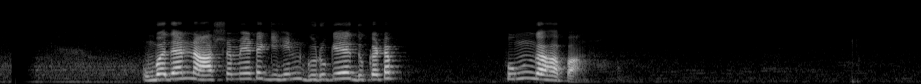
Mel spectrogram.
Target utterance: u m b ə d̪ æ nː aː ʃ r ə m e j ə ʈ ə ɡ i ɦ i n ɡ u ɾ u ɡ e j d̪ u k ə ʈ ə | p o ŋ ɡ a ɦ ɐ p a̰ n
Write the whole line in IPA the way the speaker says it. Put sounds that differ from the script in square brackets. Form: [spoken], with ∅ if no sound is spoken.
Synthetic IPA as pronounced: u m b ə d̪ æ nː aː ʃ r ə m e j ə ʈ ə ɡ i ɦ i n ɡ u ɾ u ɡ e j d̪ u k ə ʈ ə | p [u] ŋ ɡ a ɦ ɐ p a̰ [ŋ]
